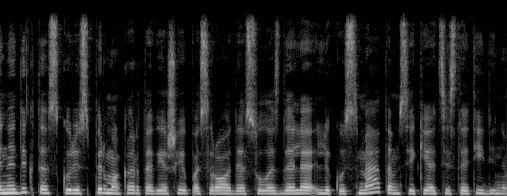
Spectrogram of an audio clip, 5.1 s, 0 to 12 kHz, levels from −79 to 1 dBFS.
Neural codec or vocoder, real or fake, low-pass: none; real; 10.8 kHz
